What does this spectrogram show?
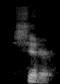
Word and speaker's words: Xitter: Xitter, pronounced shitter.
